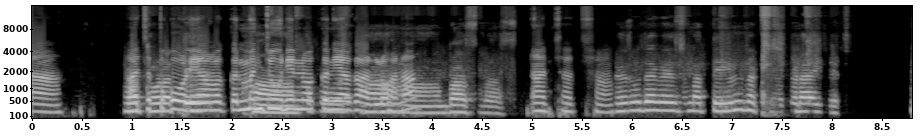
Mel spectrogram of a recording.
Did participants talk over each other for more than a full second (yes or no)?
yes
